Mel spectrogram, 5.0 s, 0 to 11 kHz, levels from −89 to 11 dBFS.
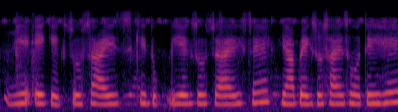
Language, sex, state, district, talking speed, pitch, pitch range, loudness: Hindi, female, Chhattisgarh, Jashpur, 155 wpm, 265 Hz, 260-275 Hz, -36 LUFS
